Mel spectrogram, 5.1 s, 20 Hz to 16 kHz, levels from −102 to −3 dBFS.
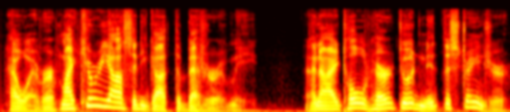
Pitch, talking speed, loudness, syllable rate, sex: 120 Hz, 190 wpm, -19 LUFS, 5.5 syllables/s, male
